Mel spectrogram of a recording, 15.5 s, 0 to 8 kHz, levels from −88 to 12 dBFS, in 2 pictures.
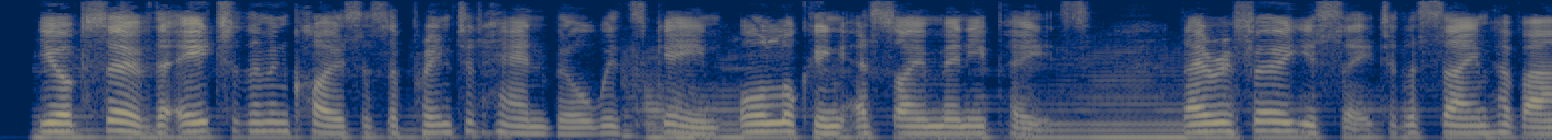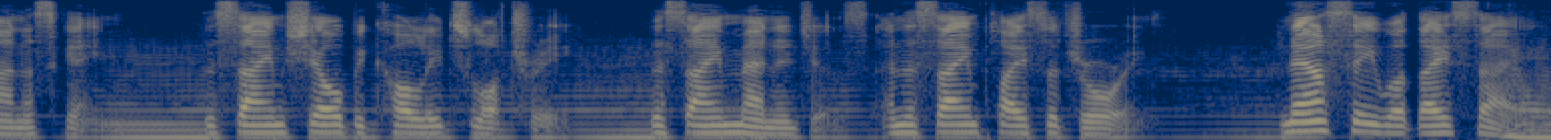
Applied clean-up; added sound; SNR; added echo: neural mask model RNNoise.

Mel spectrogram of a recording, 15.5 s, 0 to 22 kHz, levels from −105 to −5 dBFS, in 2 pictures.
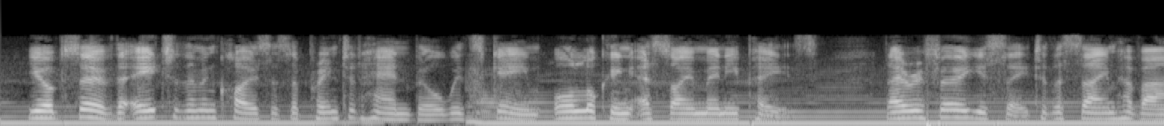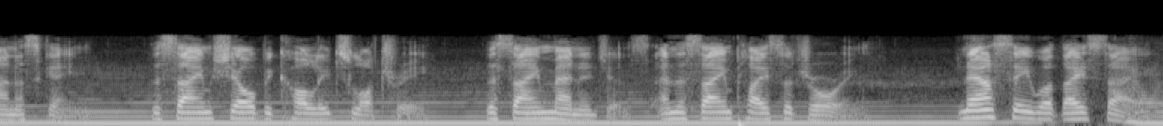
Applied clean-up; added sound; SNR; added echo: none; Musical instrument; 5 dB; none.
